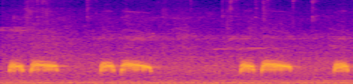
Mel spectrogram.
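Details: Spotted dove thúc gù calling meant to get caged doves cooing quickly. Repeated low, soft phrases of a brief note followed by a longer even coo, recurring roughly every one and a half seconds.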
